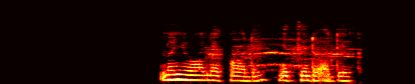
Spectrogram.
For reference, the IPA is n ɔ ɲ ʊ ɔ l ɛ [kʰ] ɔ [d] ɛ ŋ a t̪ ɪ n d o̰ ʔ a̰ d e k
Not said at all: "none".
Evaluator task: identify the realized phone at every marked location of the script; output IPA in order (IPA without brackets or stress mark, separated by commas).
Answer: k, d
